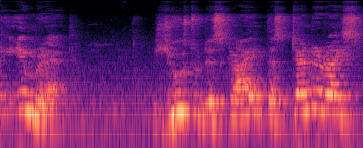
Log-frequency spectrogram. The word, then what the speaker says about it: IMRaD: It is an acronym and it's pronounced like IMRAD used to describe the standardized structure of a scientific research papers.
